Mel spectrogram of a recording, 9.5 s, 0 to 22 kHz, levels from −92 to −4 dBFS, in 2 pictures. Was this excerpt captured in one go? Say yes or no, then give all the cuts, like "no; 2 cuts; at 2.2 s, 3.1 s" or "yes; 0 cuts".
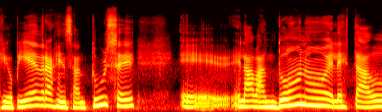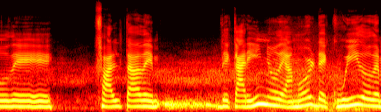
yes; 0 cuts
